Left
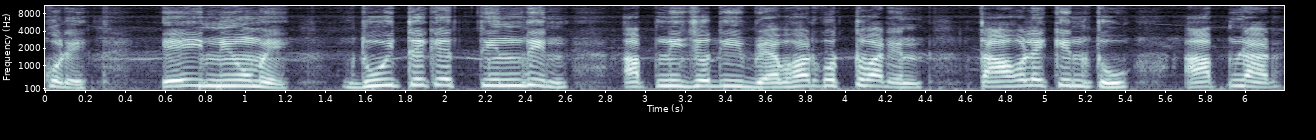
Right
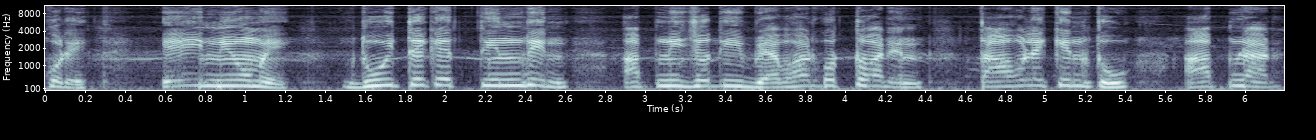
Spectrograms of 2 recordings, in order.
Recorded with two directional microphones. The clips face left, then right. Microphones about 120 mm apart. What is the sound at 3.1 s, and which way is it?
Speech, 50° left (ahead or behind).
